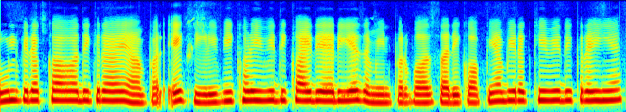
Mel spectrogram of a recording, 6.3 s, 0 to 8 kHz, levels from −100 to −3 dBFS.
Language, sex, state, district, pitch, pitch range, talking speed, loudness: Hindi, female, Uttar Pradesh, Budaun, 210 Hz, 175-215 Hz, 270 wpm, -12 LUFS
